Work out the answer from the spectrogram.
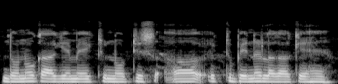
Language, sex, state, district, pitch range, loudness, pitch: Hindi, male, Arunachal Pradesh, Papum Pare, 130-140 Hz, -13 LUFS, 135 Hz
